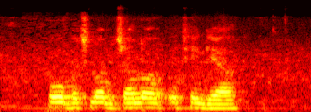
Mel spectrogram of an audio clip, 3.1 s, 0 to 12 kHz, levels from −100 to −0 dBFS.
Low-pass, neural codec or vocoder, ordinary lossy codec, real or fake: 7.2 kHz; none; Opus, 24 kbps; real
